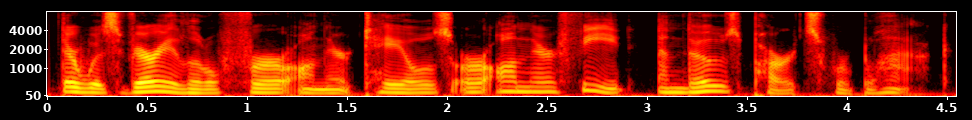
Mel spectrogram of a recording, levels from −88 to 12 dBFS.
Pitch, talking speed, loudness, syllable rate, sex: 130 Hz, 225 wpm, -19 LUFS, 5.0 syllables/s, female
